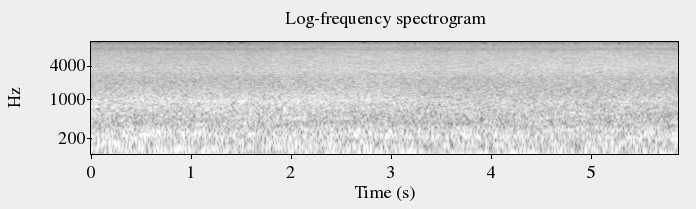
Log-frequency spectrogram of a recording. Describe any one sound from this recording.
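A car engine hums nearby as it drives slowly over cobblestones.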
